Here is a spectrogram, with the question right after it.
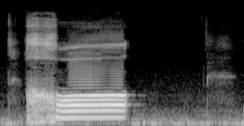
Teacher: حلق کے اوپر والے حصے سے خو ادا ہوتا ہے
